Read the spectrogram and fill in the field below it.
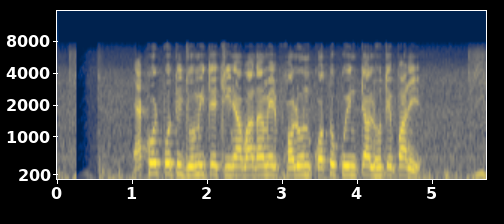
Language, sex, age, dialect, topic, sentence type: Bengali, male, 46-50, Standard Colloquial, agriculture, question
